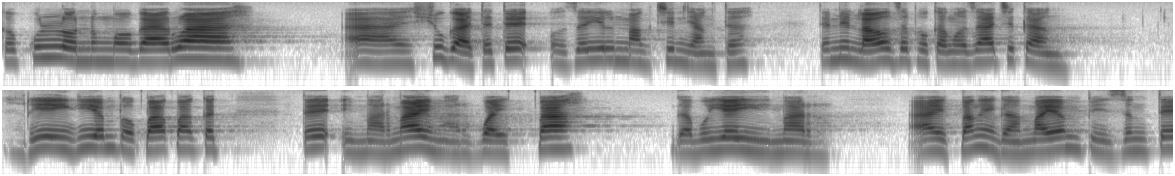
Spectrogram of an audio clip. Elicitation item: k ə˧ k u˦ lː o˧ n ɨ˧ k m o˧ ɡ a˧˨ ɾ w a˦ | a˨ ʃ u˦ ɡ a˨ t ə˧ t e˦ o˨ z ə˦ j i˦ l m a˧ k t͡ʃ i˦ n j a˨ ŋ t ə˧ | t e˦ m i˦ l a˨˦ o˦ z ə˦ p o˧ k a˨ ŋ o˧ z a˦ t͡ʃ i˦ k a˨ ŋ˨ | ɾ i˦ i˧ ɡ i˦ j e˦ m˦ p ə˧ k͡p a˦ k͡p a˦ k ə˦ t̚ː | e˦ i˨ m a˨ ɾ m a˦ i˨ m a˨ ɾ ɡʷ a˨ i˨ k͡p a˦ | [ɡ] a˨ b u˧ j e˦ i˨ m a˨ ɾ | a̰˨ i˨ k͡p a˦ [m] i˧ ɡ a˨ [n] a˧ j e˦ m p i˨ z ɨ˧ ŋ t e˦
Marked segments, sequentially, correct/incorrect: correct, incorrect, incorrect

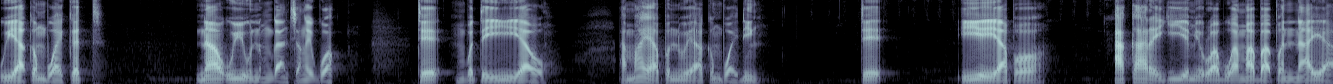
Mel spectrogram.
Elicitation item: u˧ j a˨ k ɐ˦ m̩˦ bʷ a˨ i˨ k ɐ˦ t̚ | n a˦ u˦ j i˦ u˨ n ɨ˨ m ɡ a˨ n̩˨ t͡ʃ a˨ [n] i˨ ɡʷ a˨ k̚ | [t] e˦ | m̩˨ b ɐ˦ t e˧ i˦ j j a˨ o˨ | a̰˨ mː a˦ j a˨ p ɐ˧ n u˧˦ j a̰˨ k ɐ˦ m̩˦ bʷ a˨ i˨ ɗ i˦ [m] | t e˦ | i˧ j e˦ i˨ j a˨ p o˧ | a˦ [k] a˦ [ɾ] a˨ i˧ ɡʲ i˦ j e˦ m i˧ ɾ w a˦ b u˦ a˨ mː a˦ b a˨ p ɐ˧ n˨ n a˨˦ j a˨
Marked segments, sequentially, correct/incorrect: incorrect, correct, incorrect, correct, correct

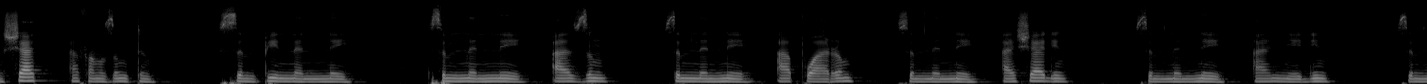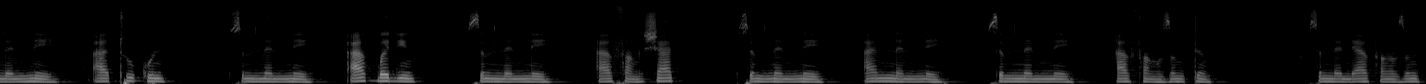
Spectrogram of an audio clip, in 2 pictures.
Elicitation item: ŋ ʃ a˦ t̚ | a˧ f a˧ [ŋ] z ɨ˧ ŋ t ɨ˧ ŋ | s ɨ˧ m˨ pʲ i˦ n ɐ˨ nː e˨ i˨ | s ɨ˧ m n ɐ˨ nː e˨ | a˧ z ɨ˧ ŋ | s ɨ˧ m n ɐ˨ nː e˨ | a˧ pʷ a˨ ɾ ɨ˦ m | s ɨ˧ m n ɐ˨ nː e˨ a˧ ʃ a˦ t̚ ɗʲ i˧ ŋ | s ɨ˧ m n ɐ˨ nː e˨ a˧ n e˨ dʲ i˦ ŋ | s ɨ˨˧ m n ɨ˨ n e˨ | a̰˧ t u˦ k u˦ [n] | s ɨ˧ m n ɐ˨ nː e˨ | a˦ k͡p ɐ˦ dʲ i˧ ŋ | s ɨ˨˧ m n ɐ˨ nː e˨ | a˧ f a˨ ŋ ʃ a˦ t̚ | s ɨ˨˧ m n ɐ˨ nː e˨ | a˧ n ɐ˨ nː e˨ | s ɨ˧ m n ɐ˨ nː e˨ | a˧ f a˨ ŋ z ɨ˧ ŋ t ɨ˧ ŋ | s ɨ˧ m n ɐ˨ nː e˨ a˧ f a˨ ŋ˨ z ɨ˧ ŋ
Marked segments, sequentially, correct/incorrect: correct, correct

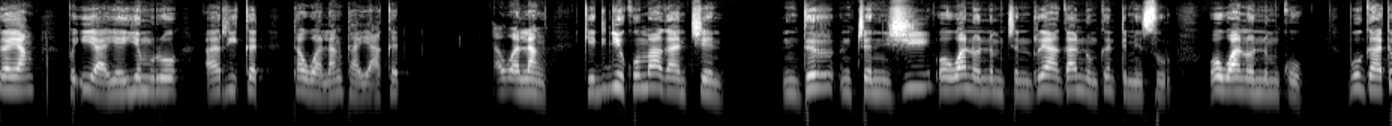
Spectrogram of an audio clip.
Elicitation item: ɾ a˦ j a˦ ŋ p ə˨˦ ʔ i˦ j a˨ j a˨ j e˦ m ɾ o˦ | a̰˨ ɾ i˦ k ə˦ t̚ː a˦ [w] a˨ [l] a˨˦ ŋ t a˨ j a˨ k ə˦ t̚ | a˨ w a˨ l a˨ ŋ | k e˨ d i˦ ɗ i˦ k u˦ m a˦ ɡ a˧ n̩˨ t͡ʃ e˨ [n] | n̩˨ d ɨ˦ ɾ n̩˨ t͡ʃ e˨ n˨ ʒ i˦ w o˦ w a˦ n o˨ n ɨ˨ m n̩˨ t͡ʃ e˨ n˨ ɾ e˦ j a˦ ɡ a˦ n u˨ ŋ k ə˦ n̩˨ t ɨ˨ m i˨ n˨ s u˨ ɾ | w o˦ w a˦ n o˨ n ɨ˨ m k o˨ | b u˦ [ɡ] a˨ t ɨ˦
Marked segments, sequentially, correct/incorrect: correct, correct, correct, correct

